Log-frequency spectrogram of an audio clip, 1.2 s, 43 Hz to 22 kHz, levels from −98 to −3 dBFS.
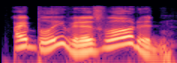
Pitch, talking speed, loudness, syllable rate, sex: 180 Hz, 255 wpm, -15 LUFS, 8.1 syllables/s, male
